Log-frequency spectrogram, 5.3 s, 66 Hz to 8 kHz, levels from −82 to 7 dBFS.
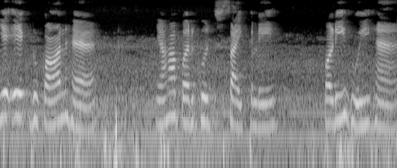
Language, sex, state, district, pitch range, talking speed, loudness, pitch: Hindi, female, Punjab, Pathankot, 215-260 Hz, 125 wpm, -14 LUFS, 235 Hz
